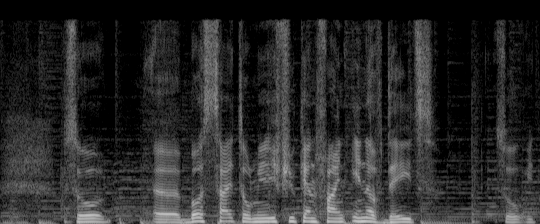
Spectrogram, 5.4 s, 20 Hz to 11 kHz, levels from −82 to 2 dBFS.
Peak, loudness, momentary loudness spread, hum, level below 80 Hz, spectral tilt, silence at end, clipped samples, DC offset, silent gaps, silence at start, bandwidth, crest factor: -8 dBFS; -25 LUFS; 17 LU; none; -48 dBFS; -5.5 dB/octave; 0 s; under 0.1%; under 0.1%; none; 0 s; 10.5 kHz; 18 dB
